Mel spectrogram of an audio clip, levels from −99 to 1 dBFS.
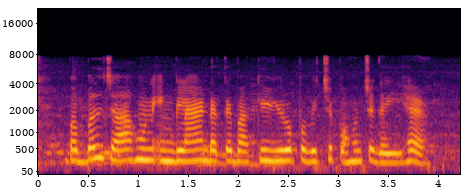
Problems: none marked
